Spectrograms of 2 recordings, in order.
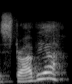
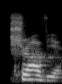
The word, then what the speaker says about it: Shravya: Is it Stravia? Shravya, yes. Shravya.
